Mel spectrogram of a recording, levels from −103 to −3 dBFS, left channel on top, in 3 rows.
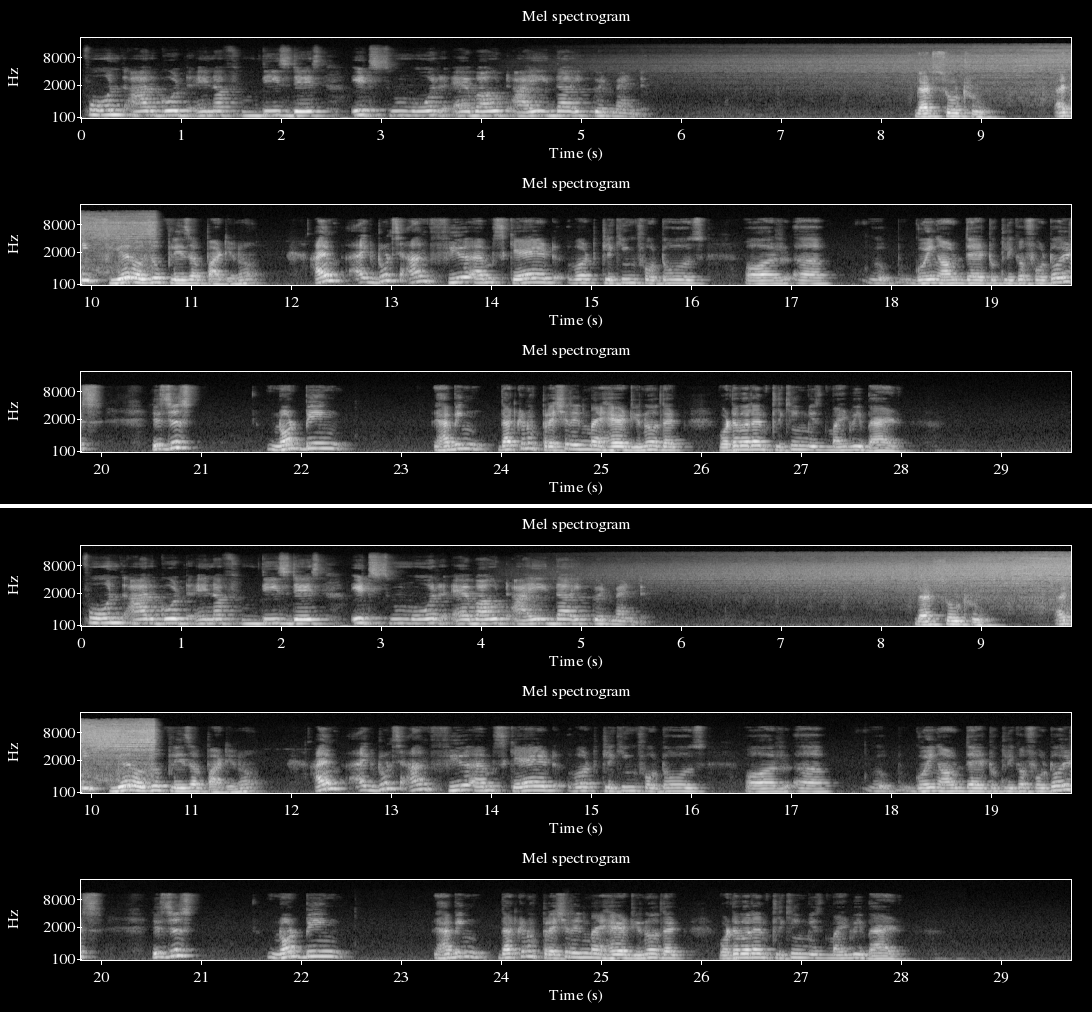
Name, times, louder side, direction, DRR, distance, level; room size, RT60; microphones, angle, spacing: voice 1, 0.1-5.7, equal, 50° right, 0.8 m, -25 dB
sound 1, 5.5-10.6, right 8 dB, 90° right, 0.7 m, -30 dB
voice 2, 8.3-9.1 9.7-11.7 12.2-16.1 16.5-17.3 17.7-20.0 20.5-20.9 21.7-22.4 23.3-25.8 26.2-28.0, left 2 dB, 50° left, 0.8 m, -25 dB
2.8 x 2.2 x 3.0 m
head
